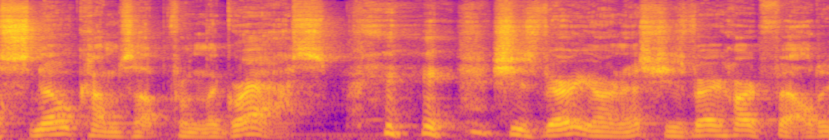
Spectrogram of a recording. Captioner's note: laughing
